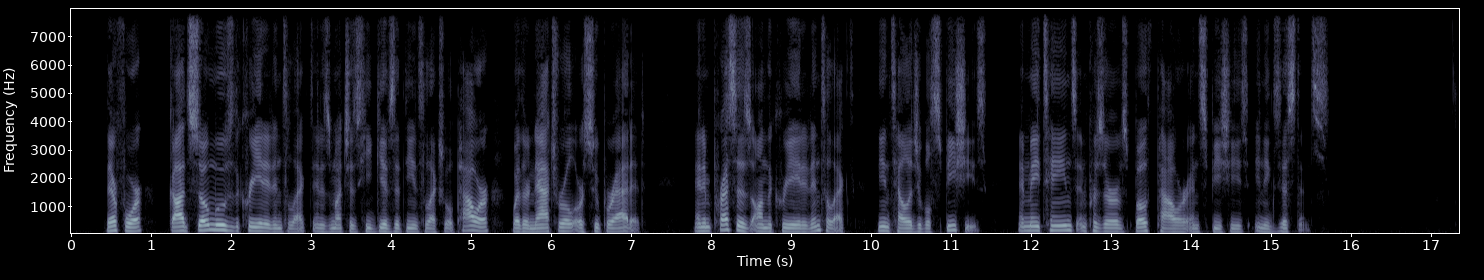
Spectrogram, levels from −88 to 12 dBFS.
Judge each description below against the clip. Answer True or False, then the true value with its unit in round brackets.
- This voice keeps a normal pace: False (130 wpm)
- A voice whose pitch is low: True (125 Hz)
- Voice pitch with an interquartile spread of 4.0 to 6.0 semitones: False (3.6 semitones)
